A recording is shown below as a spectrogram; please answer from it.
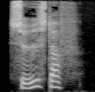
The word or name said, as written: sødestof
